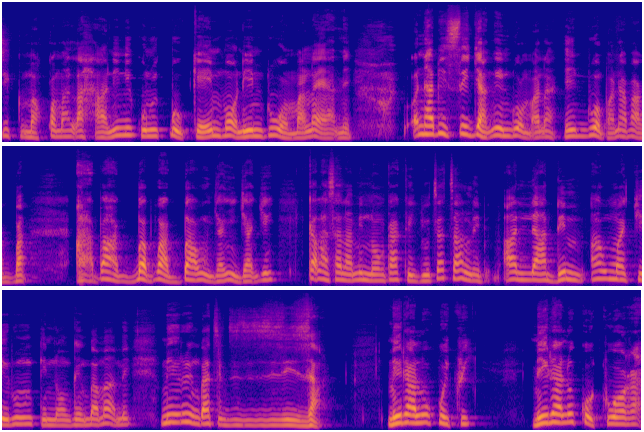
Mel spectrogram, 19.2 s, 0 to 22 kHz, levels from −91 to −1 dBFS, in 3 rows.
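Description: No technical faults can be heard anywhere in the speech recording. There is nothing in it that needs a time or an explanation.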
